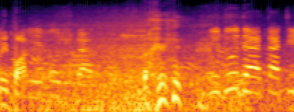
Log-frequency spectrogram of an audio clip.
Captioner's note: laughs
